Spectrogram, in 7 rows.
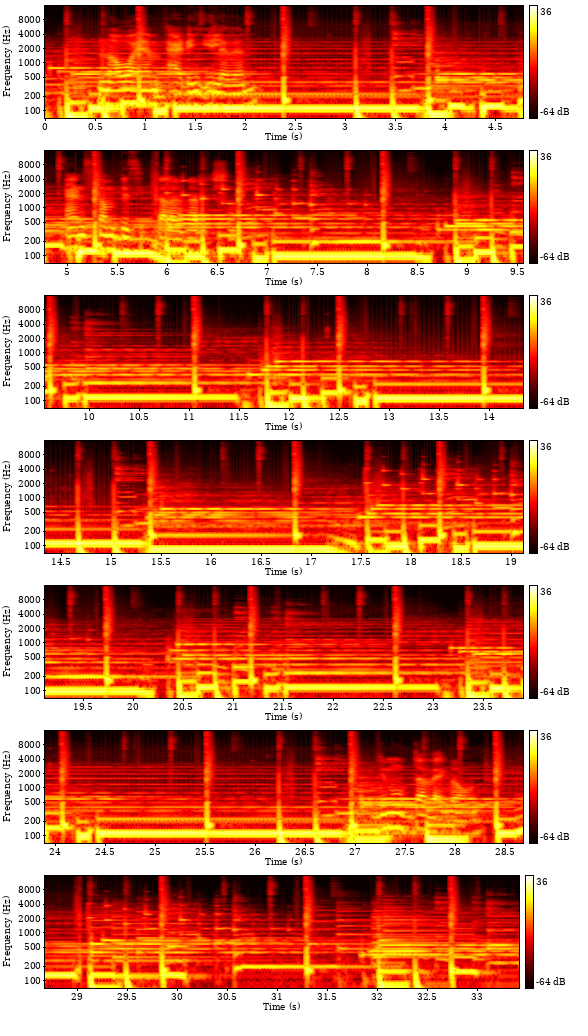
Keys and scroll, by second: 0.0-0.2 typing, 1.4 space, 14.8 space, 15.7 ctrl+s, 16.4 ctrl+z, 18.1 ctrl+Return, 18.2 space, 18.7 ctrl+j, 19.3 ctrl+t, 20.0 space, 21.1 Right, 21.6 Return, 22.0-23.3 typing, 25.4 ctrl+z.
